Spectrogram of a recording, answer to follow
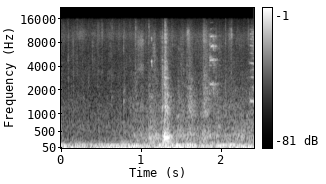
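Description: Fur farm shed ambience: a steady low rumble with scattered clicks and rattles, a louder knock about a second in, and a brief high squeak near the end.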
